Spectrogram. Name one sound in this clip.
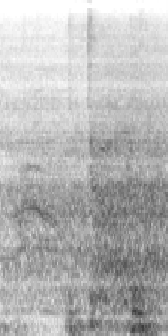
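A heavy body slams onto a wrestling ring mat with a loud thud.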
